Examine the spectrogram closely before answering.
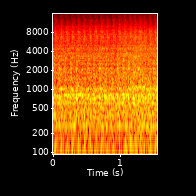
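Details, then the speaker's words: Honda CB125F small single after priming the petrol, settling into a quick, even tick-over with light mechanical chatter on top; starts and idles fine. "so I'll just leave it there to tick over for a second"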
